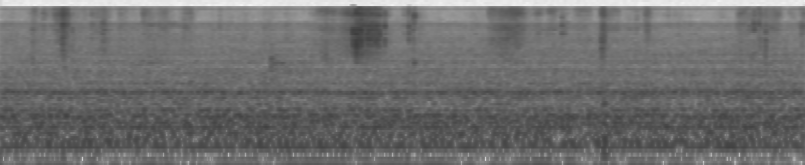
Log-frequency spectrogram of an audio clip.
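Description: Steady low room hum, with a few faint rustles and scrapes of baseball trading cards being handled and set into a plastic card stand, the clearest a little past halfway.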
